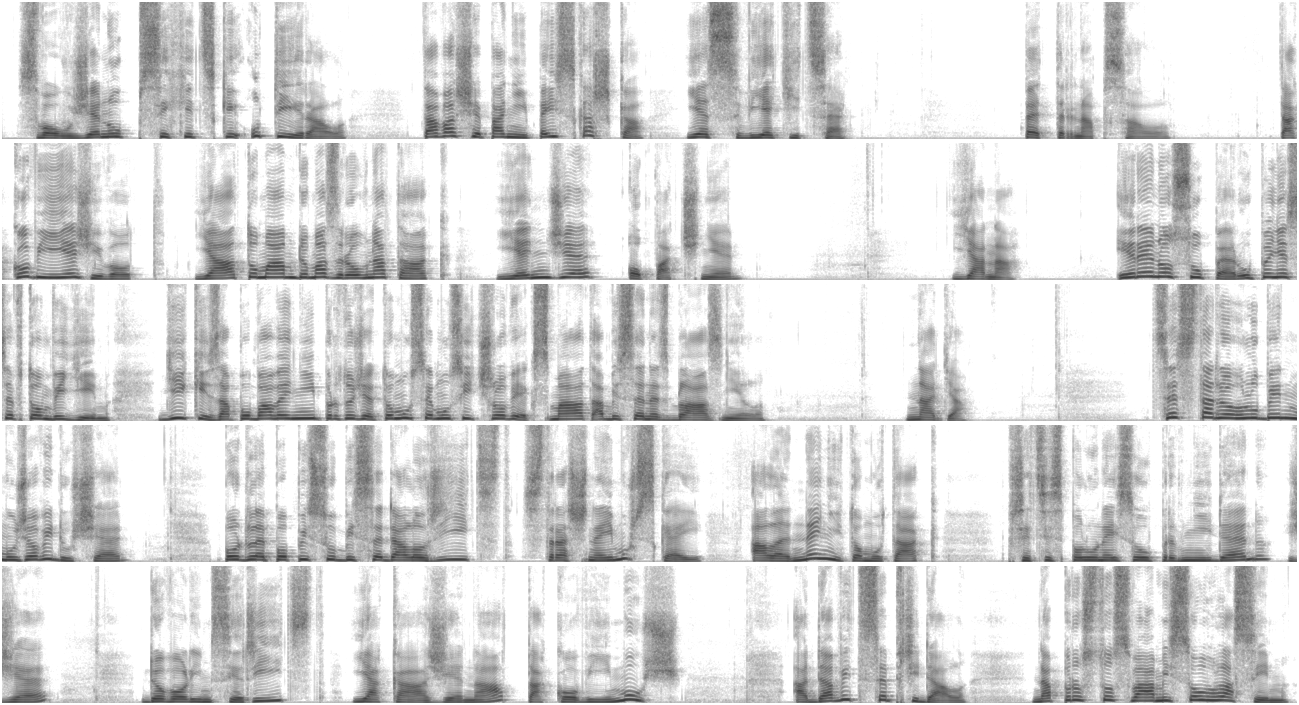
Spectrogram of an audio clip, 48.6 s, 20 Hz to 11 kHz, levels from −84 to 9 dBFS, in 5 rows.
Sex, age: female, 50-69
